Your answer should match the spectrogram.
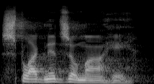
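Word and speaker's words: splanchnizomai: The first one is this, splagnizomahi. You've heard me pronounce it before because it sounds like an Italian pasta dish, right?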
